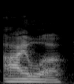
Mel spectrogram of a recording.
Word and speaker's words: Isla: Do you know the name Isla, but I think she goes by Isla Fisher? – I think so. Spelled she most certainly does go by Isla. – It's spelled Isla, so that's not my fault.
